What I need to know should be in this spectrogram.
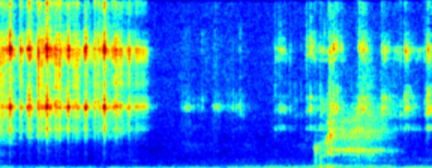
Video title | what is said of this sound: Making a Wooden Walk The Dog Lure | how much rattle you get out of that if i shake it back in front to back you don't get nearly as much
